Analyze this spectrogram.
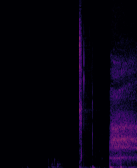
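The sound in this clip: Someone sips a small cup of coffee in the evening: a few faint quiet clicks and mouth sounds lead into a short wet slurp, then a louder, sustained hissing sip at the end.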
